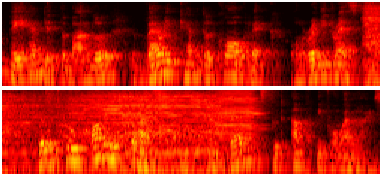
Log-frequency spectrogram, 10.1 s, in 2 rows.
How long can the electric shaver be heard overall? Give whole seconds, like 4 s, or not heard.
4 s.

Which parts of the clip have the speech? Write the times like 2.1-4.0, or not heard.
0.0-10.0.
